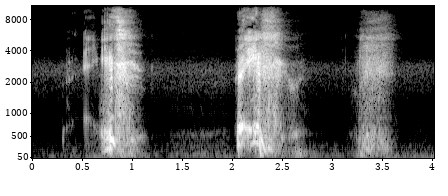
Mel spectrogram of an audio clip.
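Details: Three loud, explosive sneezes in quick succession, each a sharp burst of air and voice; deliberately induced while the nose was already bothering the person partway through a walk.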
